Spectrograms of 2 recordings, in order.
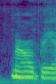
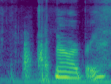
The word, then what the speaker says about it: Mowbray: inheriting lands, well, I'll use an example of Mowbray, I believe that's how it's pronounced.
